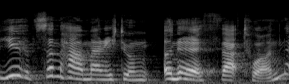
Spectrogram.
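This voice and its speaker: A woman's voice swings very widely in pitch. The room echo is audible. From northern England. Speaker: theatre director and academic. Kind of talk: interview. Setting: theatre stage. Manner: hesitant, many ums.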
